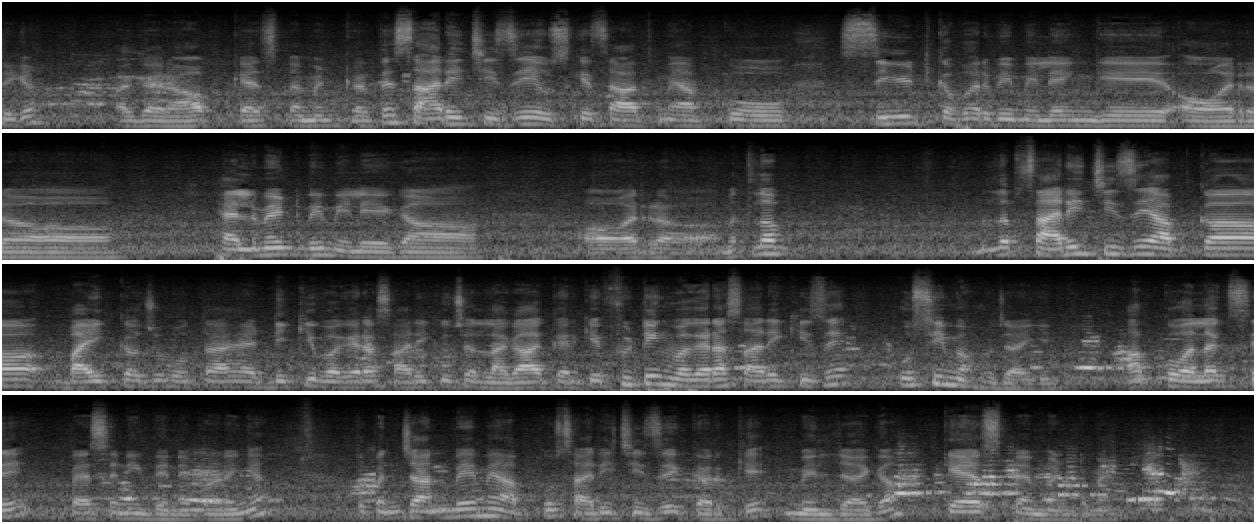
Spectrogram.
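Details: Adult male speaker; Normal conversational speech.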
